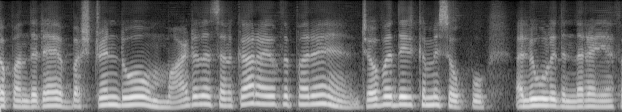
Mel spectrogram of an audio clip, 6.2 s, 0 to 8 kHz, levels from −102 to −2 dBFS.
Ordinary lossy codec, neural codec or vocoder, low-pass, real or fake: none; codec, 16 kHz, 0.2 kbps, FocalCodec; none; fake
